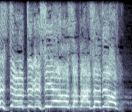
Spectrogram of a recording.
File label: order cover armored vehicle, battle chatter, english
